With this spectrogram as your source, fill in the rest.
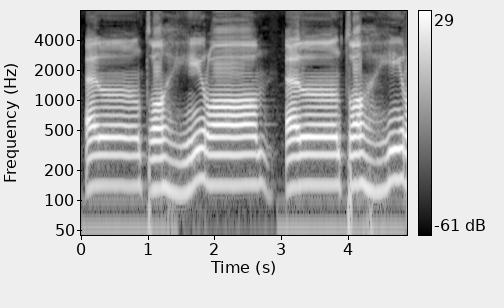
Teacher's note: نون ساکن کے بعد طا ہے، حروف اخفا میں شامل ہے، اب یہاں اخفا کیجیے گا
